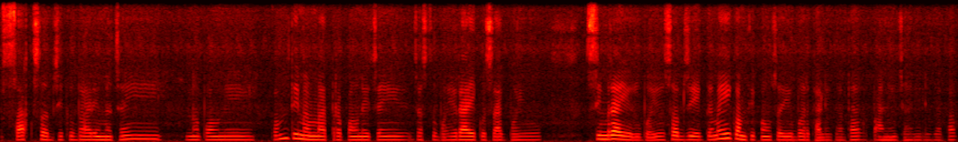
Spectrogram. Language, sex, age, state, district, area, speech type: Nepali, female, 60+, West Bengal, Kalimpong, rural, spontaneous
